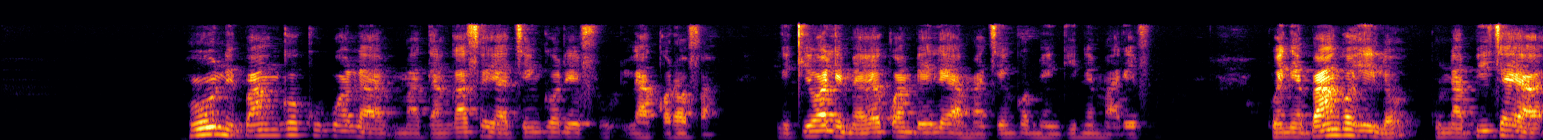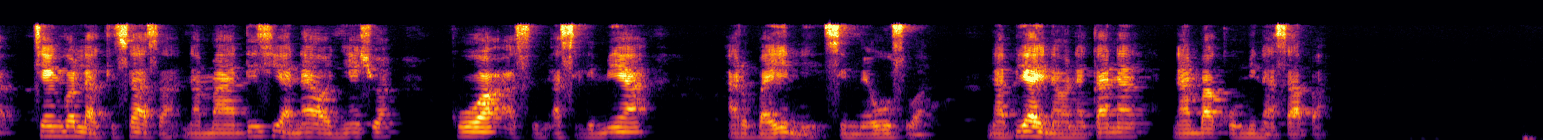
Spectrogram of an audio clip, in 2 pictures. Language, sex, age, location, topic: Swahili, male, 50+, Nairobi, finance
